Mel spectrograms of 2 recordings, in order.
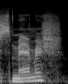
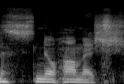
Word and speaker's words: Snohomish: Have you heard of Smemish? Smamish? Washington. In Washington. Have you? Our first guest was from Smamish, Washington. Snohomish.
